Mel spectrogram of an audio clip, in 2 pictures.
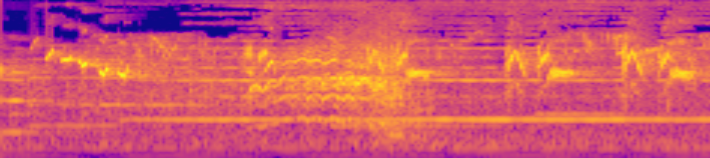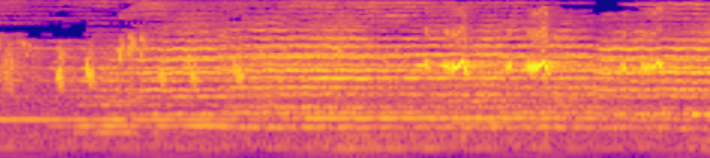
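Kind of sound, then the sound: animal, horse neighing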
